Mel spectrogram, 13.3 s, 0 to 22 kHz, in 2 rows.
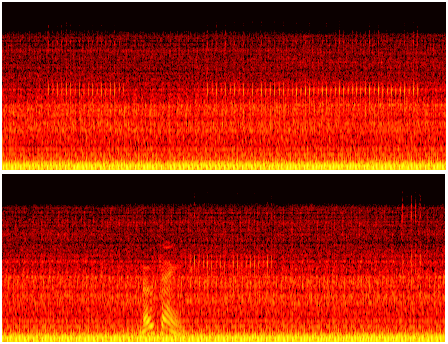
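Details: Kawasaki Vulcan 1600 V-twin idling with a lumpy, loping beat as one cylinder keeps dropping out; wet plug found, misfire suspected from coil or coil wire, being checked by swapping wires between sides.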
